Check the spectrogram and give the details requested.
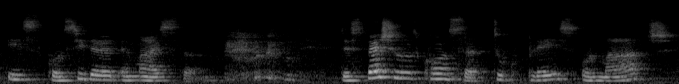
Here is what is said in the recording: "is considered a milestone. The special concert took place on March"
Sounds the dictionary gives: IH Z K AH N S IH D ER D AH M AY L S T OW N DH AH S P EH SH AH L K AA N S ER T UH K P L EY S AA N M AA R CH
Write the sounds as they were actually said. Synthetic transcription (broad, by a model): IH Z K AH N S IH D ER D AH M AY S T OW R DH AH S P EH SH AH L K AA N S ER T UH K P L EY S AA N M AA R CH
